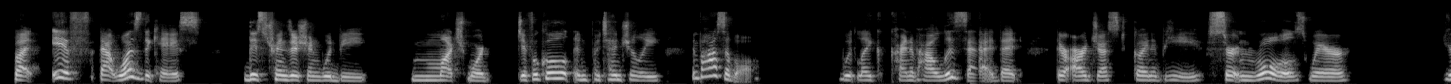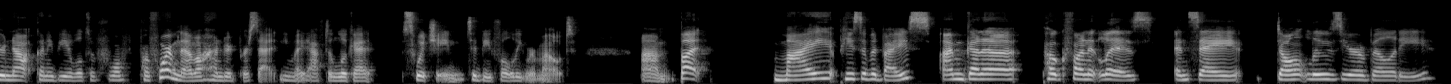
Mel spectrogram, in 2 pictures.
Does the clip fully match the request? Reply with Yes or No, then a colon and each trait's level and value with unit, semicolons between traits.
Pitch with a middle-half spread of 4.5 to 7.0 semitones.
No: average, 3.4 semitones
